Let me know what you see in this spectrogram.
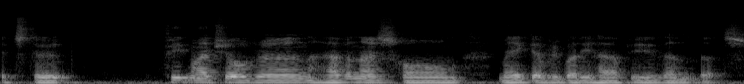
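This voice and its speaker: In a room with audible echo, a man with a very deep, low pitch and a dark, mellow tone talks at a very slow pace in a monotone, flat intonation. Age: 60s. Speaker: spiritual teacher. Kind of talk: casual chat.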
